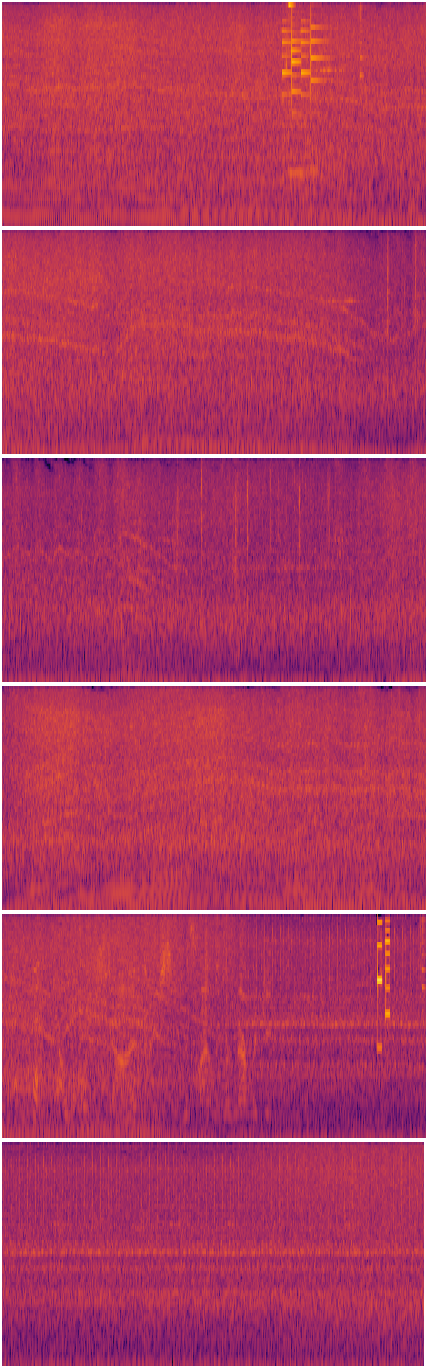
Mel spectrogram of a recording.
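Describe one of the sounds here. A motorcycle engine revs up and down, then settles to a steady low idle.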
